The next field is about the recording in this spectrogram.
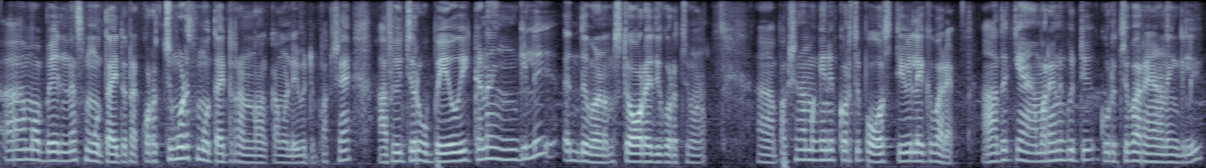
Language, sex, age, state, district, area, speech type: Malayalam, male, 18-30, Kerala, Kasaragod, rural, spontaneous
